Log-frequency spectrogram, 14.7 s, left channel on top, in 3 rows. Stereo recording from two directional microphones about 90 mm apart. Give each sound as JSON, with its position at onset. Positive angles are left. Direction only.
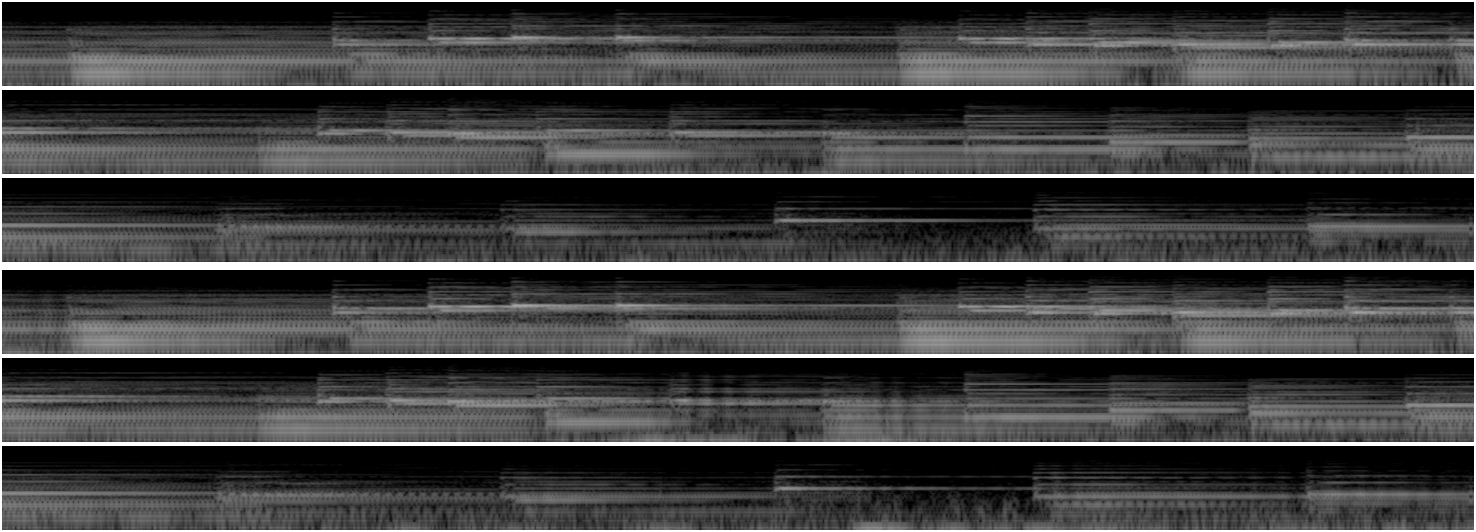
{"t": 0.0, "sound": "music", "side_deg": 25}
{"t": 13.3, "sound": "music", "side_deg": 20}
